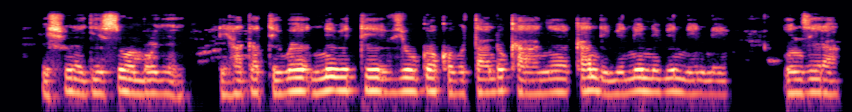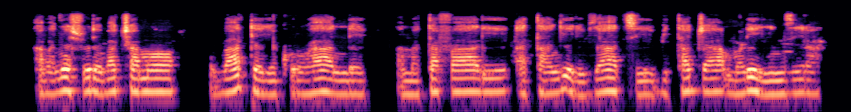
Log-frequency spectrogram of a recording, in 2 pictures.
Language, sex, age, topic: Rundi, male, 25-35, education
